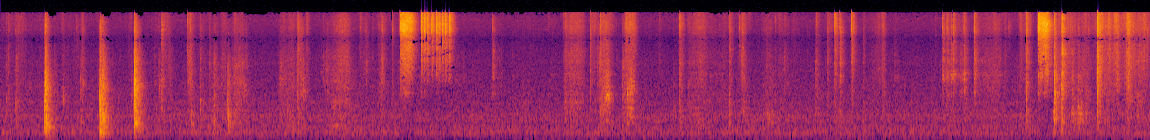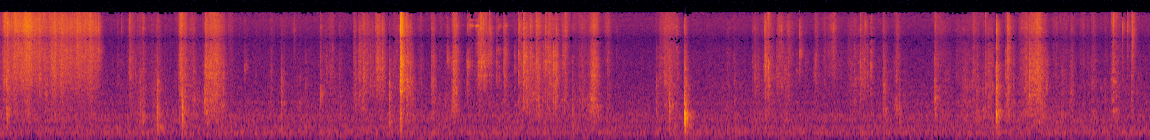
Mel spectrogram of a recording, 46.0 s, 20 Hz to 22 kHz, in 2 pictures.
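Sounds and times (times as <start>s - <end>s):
cardboard and packing rustling: 21.6s - 27.6s, 29.5s - 35.2s.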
